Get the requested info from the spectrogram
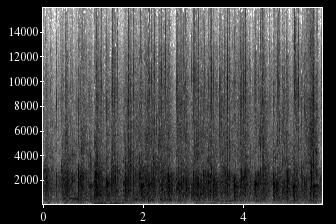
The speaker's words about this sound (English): I think on my computer, under sound effects, they call that a golf clap.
